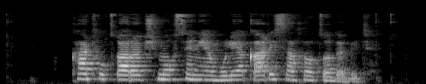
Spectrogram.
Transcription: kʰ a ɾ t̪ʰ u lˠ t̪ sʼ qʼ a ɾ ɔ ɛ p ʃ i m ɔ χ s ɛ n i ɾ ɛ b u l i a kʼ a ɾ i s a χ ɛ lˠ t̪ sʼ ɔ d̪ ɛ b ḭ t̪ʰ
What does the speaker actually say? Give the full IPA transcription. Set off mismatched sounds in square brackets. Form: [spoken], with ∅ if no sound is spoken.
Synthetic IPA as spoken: kʰ a ɾ t̪ʰ u lˠ t̪ sʼ qʼ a ɾ ɔ ɛ p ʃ i m ɔ χ s ɛ n i [∅] ɛ b u l i a kʼ a ɾ i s a χ ɛ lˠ t̪ sʼ ɔ d̪ ɛ b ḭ t̪ʰ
